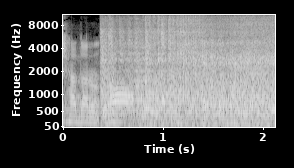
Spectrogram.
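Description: A woman's narration breaks off just after the start and gives way abruptly to steady street noise: car engines running, with voices mixed in.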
